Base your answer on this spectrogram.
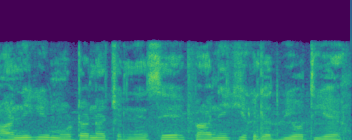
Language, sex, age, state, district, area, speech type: Urdu, male, 30-45, Delhi, North East Delhi, urban, spontaneous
